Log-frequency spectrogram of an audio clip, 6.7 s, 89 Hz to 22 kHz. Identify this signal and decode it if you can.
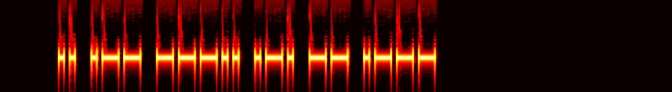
Morse code, heard as a keyed tone, about 22 wpm, 700 Hz. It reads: IW8RMJ
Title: DXCC-100 Call Signs - 6 Characters - Repeated 2x - 22wpm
